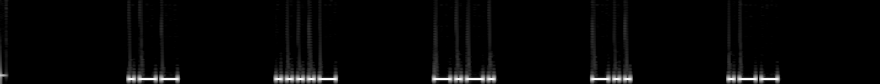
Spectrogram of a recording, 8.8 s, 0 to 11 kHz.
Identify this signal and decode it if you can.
Morse code, heard as a keyed tone, about 22 wpm, spaced as for 8 wpm, 700 Hz. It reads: W4CDW
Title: USA Call Signs - 5 Characters - 6x Character Spacing - 22wpm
